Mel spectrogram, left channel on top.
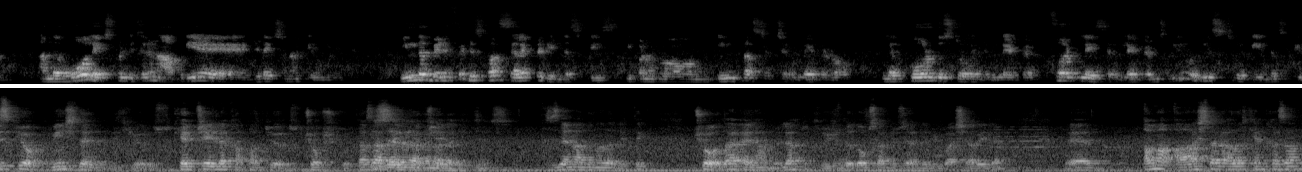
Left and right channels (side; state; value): both; different; correlation -0.01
